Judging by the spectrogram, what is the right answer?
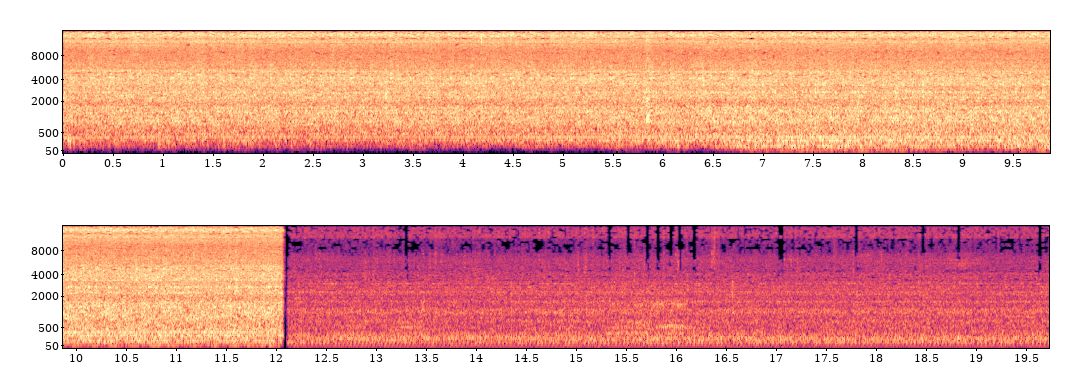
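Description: Steady motor-vehicle engine and road-traffic noise with a constant hum. About twelve seconds in it changes abruptly to a quieter, lower steady hum.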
